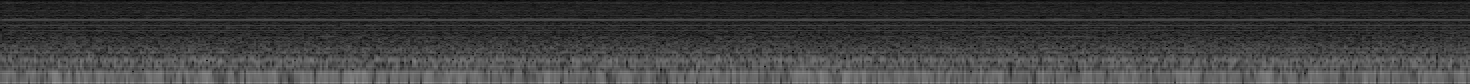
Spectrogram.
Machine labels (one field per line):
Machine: pump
